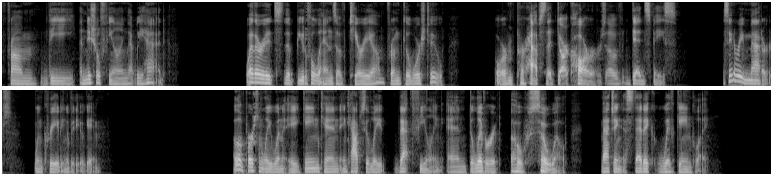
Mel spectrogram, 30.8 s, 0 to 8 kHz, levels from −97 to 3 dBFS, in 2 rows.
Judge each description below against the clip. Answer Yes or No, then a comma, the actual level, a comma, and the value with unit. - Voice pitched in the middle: No, low, 100 Hz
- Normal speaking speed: No, slow, 105 wpm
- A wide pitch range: No, narrow, 2.5 semitones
